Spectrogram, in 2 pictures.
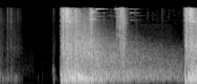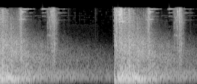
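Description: A heavy rifle fires booming shots that echo away.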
